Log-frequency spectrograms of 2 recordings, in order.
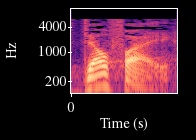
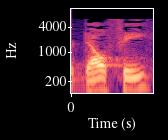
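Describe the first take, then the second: First: Delphi said as DEL-fye; Delphi ending in "fye". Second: Delphi said as DEL-fee; Delphi ending in "fee". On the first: Lecturer pointing out a map site, Delphi pronounced DEL-fye. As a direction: say Delphi with a long-i ending, like "eye". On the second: Lecturer giving the other pronunciation, Delphi said DEL-fee. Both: Shown as a demonstration. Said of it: "as it's also pronounced".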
